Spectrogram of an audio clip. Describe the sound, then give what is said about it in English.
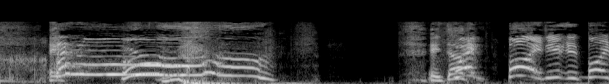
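A dog whines in a long, wavering, high-pitched cry, then lets out several shorter whimpers after a brief pause. “That dog!”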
